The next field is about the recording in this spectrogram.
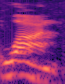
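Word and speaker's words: one: তাহলে এখানে হলো এ, কারণ এই দেখো এই ওর উচ্চারণ ওয়ার মতন হচ্ছে, ওয়ান।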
